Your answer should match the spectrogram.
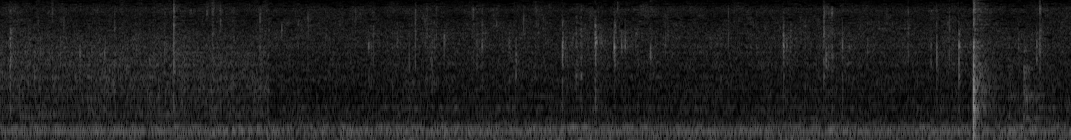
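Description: Salmon croquettes fry steadily in a pan until golden brown, a continuous close crackling sizzle with scattered pops and one sharper spatter near the end, no voices.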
